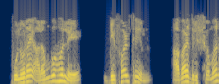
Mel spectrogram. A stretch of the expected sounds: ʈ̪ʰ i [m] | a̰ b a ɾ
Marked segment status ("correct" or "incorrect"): correct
